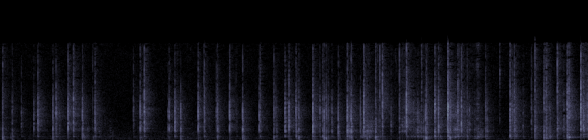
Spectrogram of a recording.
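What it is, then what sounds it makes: Plastic tablet case. An empty, hollow pink hard-plastic iPad cover with cutouts is held in the hands and fast-tapped with very long acrylic nails, with rings on the fingers. Dozens of quick, bright, dry plastic clicks rattle out in a steady stream with almost no low end, pausing briefly near the one-second mark before picking up again.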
